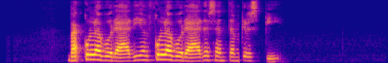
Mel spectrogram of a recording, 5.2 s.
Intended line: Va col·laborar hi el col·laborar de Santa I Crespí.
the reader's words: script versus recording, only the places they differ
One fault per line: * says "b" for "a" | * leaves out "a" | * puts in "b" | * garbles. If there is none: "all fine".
all fine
